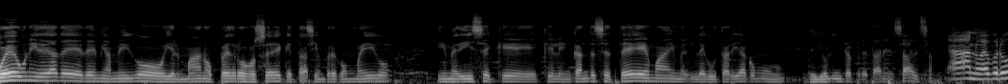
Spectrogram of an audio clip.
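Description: At 3.02 s a run of lost LE Audio frames hits for about 50 ms, which points to five 10 ms frames going missing. The LC3 decoder papers over it by replaying the last spectrum with scrambled signs, so the sound smears into noise, then fades. A single dropped frame at 6.02 s gives a quicker blip, with light lossy compression applied throughout.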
